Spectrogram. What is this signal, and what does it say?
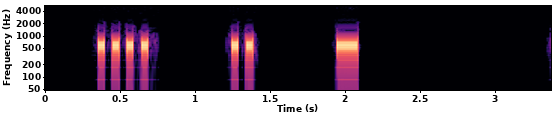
Morse code, heard as a keyed tone, about 25 wpm, spaced as for 12 wpm, 600 Hz. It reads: HIT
